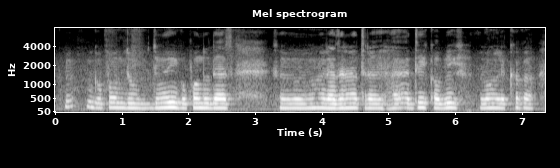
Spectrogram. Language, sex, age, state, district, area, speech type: Odia, male, 18-30, Odisha, Jagatsinghpur, rural, spontaneous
